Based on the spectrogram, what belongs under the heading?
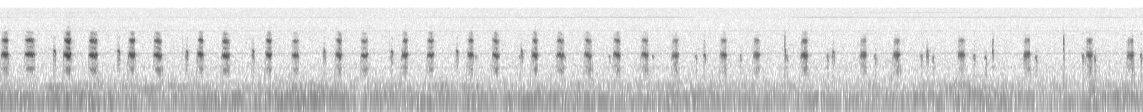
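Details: Female red-legged partridge call from La Mancha, Spain, given as a long series of clipped, ringing chuck notes, fairly quick and slightly uneven in spacing, the early notes loudest, with a faint low rumble beneath.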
